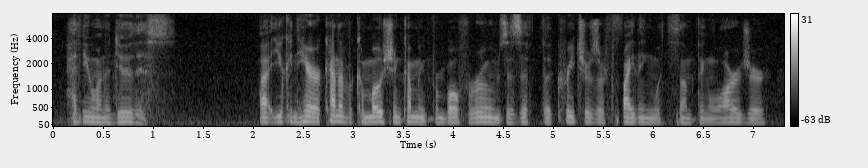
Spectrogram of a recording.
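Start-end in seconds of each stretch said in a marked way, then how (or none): 0.1-1.2 hushed whispering voice. Voicing a character who turns to Wolfram and asks how to proceed: whispering.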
